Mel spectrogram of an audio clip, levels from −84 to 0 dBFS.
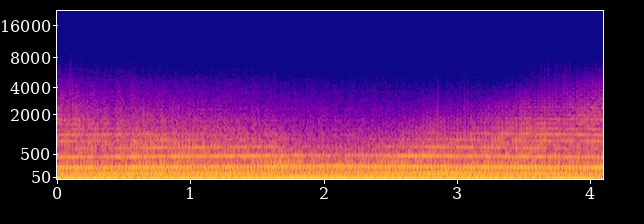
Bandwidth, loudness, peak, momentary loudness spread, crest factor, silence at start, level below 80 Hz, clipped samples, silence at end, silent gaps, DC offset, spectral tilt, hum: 3.6 kHz; -15 LUFS; -4 dBFS; 1 LU; 8 dB; 0 s; -14 dBFS; under 0.1%; 0 s; none; under 0.1%; -11.5 dB/octave; none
